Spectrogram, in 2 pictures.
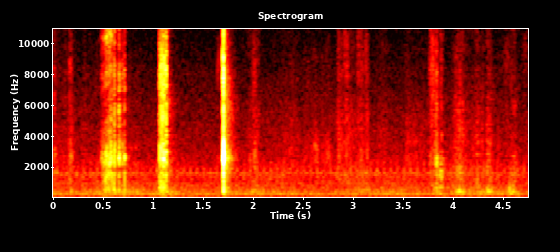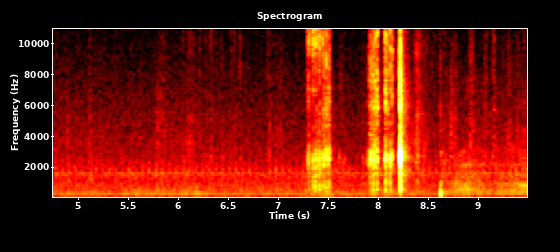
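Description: Scissors with a slightly dull point snip through fabric while draping a front bodice, a handful of quiet, separate crisp cuts spaced across the span with near silence between them, no voices.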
